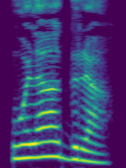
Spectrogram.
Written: ಓಲೆಕಾರ

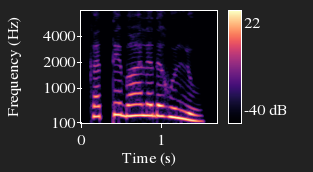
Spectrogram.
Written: ಕತ್ತೆಬಾಲದಹುಲ್ಲು

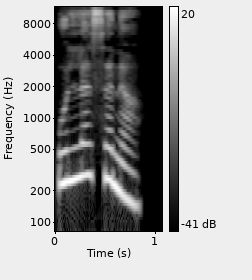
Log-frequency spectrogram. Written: ಉಲ್ಲಸನ

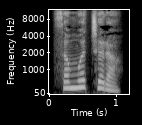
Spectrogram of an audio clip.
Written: ಸಂವಚ್ಚರ

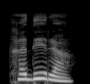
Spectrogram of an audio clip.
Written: ಖಾದಿರ

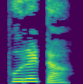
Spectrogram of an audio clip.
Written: ಪುರಟ

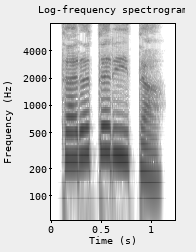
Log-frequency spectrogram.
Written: ದರಿದ್ರತೆ

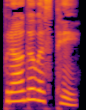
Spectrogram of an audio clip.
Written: ಪ್ರಾಗವಸ್ಥೆ

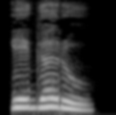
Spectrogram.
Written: ಏಕಾರ

